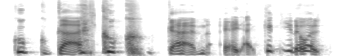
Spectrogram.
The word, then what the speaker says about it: Kukulkan: Because they worshipped a snake god called Kukulkan. Kukulkan. You know what? How do you spell it? K-U. K-U-L. K-A-N. Wow. Okay, how would you say that? Kukulkan.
